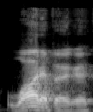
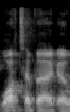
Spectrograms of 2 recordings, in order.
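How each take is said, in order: First: It is said in a local Texan accent. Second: It is said in the speaker's British accent.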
